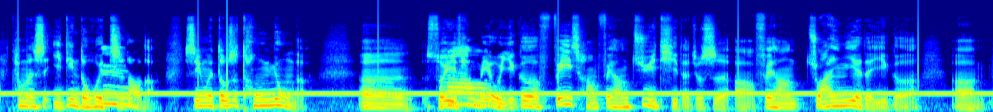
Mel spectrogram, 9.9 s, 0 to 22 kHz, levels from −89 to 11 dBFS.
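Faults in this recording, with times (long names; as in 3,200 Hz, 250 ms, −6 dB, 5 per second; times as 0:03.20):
scratch tick 33 1/3 rpm −15 dBFS
whistle 560 Hz −29 dBFS
0:02.27: click −9 dBFS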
